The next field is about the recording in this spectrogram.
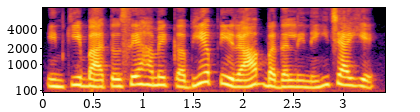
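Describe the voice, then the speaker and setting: A woman's voice: mid-range voice, moderate pace, no echo, studio quality. A woman narrating a scripted moral story as a storyteller.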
